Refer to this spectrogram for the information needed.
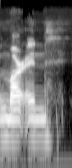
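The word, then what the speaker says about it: Maurten: It's called Martin. And I don't know if I'm saying that right, but it's M-A-U-R-T-E-N.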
